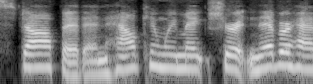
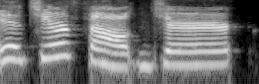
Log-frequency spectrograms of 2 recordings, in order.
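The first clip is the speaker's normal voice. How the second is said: put-on cross, angry childish outburst; 3 semitones higher, 4 dB louder than usual. Playing an angry child again this week: mock-angry childish outburst. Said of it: "I'm going to be an angry child again and say".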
